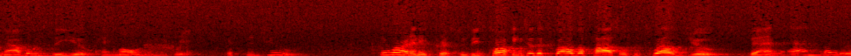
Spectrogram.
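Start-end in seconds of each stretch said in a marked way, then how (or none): none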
